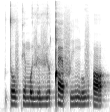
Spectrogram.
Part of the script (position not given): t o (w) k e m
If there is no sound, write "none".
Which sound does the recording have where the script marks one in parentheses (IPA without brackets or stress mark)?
v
